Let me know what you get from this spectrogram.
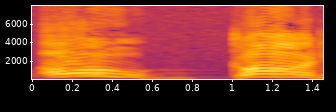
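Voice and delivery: high, drawn-out cry to heaven; desperate prayer. Acted. Preacher voicing the prophet pleading for his people, desperate. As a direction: call out to God from an overwhelmed heart. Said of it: "the pungency of his, of his prayers".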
